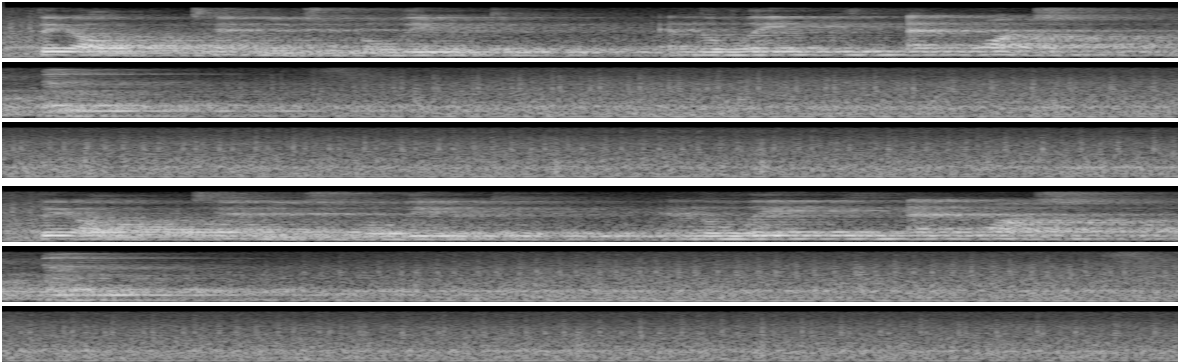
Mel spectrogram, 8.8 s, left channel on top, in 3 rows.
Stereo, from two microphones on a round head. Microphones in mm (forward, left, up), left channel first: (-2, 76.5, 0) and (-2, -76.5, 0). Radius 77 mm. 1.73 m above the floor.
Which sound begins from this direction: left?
A man speaking, at 0.1 s.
